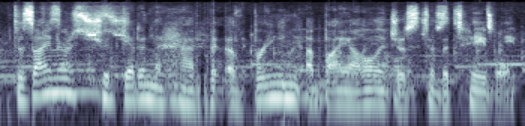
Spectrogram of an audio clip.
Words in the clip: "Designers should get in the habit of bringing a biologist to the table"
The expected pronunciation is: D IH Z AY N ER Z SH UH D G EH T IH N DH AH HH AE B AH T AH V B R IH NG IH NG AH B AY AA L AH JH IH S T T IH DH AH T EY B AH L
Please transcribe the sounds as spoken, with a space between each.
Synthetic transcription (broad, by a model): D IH Z AY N ER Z SH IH D G EH T IH N DH AH HH AE B AH T AH V B R IH NG IH NG AH B AY AA L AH JH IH S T T IH DH AH T EY B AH L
